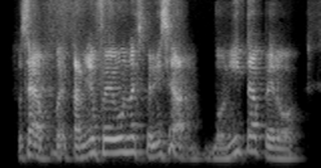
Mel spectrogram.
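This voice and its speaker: At a moderate pace, a man speaks in a somewhat breathy voice. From Costa Rica. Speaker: programming instructor. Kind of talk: casual interview chat. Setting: home office, remote call.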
